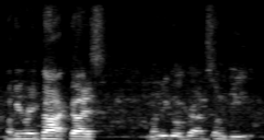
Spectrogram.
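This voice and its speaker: A man's voice: a little high, level tone, a little fast, noisy background. A man hosting a CB radio hobby livestream, chatting casually in a rambling, folksy way and making radio calls.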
